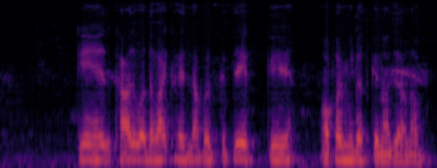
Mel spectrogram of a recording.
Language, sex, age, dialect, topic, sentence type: Maithili, male, 18-24, Southern/Standard, agriculture, question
